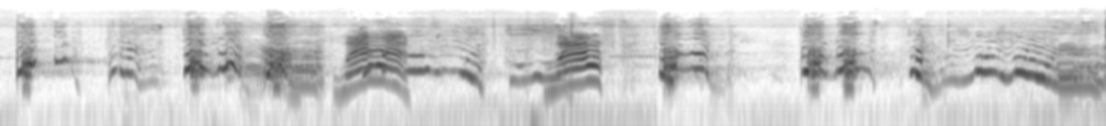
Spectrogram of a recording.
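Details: Belgian Malinois husky mix puppy named Turbo attacking pool noodles: bursts of high, bending whines and yelping yips, some rising then falling, in quick clusters with short pauses, a human voice mixed in.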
